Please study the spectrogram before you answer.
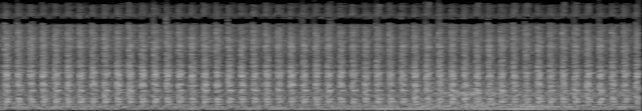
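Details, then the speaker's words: Toyota Etios diesel that was misfuelled with petrol, fuel drained and diesel filter assembly replaced: starter cranks steadily, about four even pulses a second, for over six seconds without firing; long crank from injector back leakage at return lines. "গাড়ি প্রচুর round নিচ্ছে, start হচ্ছে না, sorry round নিয়ে প্রচুর round নিচ্ছে, স্টার্টই হচ্ছে, সেটা আপনাদেরকে দেখাচ্ছি।"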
